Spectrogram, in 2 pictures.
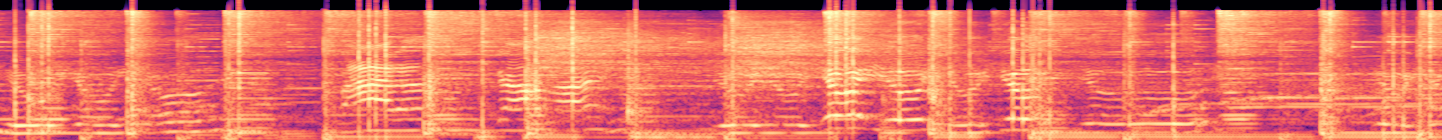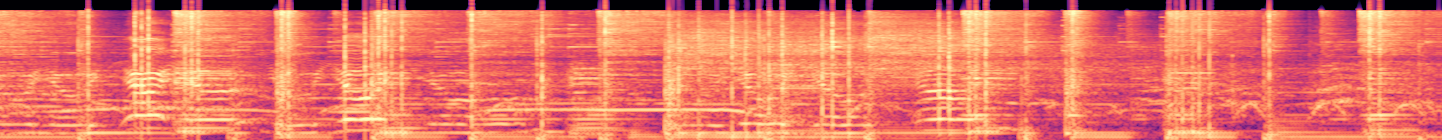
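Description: Live band playing a forró song, with a drum kit keeping a steady beat and guitar, while a woman sings into a microphone.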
